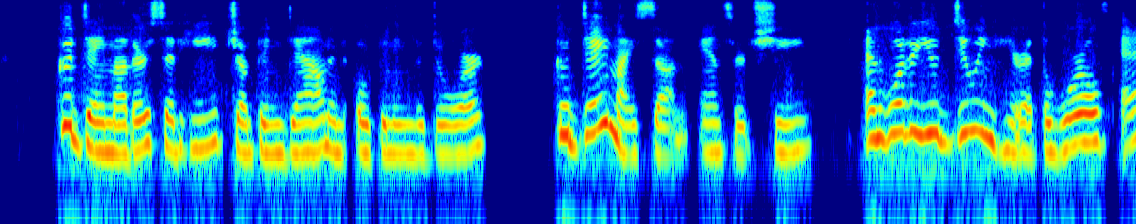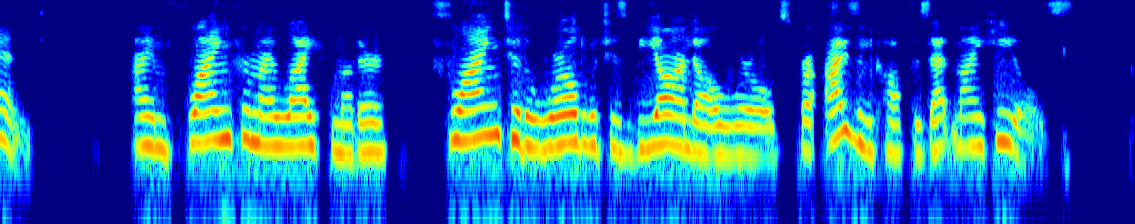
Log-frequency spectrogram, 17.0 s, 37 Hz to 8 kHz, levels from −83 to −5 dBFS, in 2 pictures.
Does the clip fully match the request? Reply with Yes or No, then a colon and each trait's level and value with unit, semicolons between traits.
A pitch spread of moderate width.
Yes: average, 4.4 semitones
